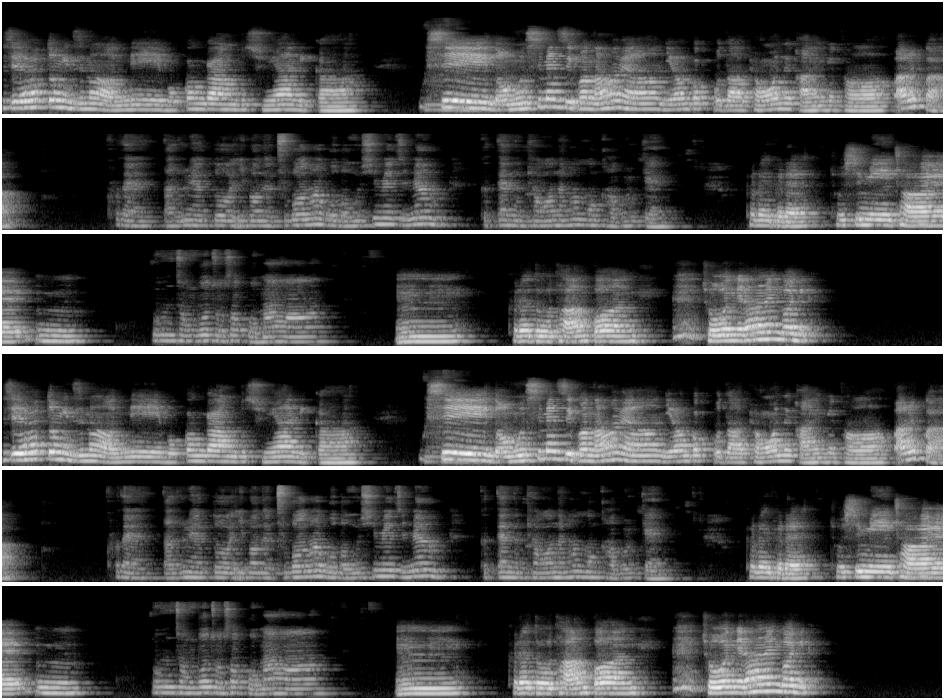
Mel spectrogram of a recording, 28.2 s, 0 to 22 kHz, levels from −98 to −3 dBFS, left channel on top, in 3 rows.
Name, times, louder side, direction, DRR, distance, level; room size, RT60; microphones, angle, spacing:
voice 1, 0.0-3.6 4.2-9.5 16.9-17.5 17.7-19.6 22.8-23.4 23.9-25.2 25.5-26.9, right 2 dB, 15° right, 4 dB, 0.7 m, -22 dB
voice 2, 4.2-4.7 10.5-13.8 14.2-16.1 17.0-17.6 18.1-18.7 20.3-22.0, right 1 dB, 80° right, -1 dB, 2.6 m, -37 dB
11.0 x 4.0 x 3.7 m, 0.43 s
head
